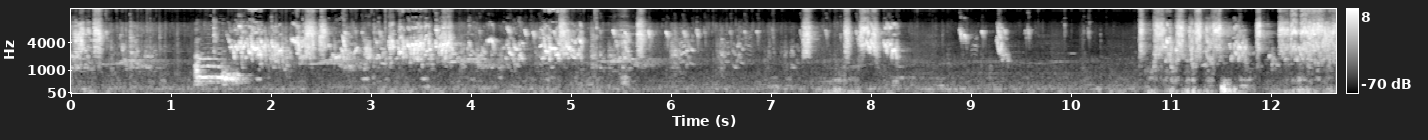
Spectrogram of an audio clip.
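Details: Colourful budgerigars, a breeding pair, chattering in busy high-pitched twittering bursts, falling silent for about two seconds near the end, then starting up again in a loud scratchy flurry.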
